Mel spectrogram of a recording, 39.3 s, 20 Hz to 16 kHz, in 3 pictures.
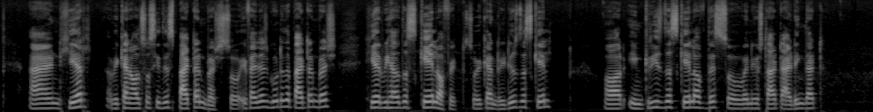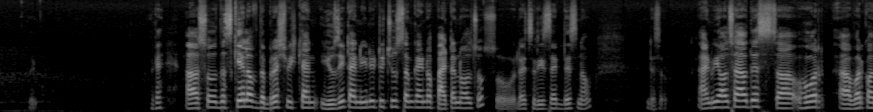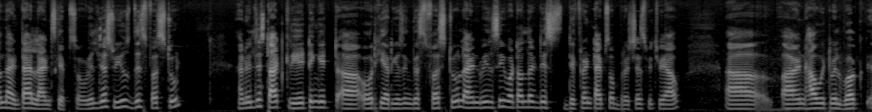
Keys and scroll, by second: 16.0 ctrl+z.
